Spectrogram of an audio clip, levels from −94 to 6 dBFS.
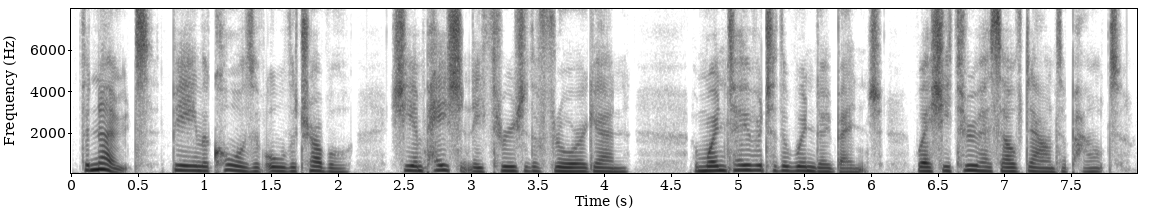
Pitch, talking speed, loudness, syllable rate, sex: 195 Hz, 225 wpm, -19 LUFS, 6.0 syllables/s, female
